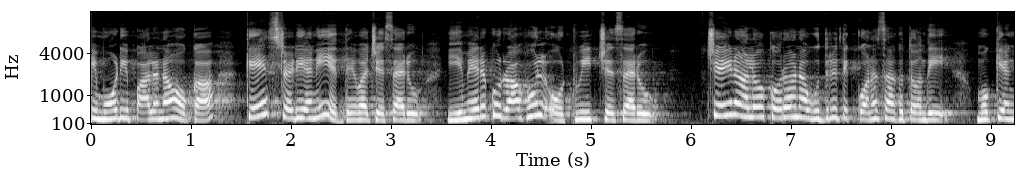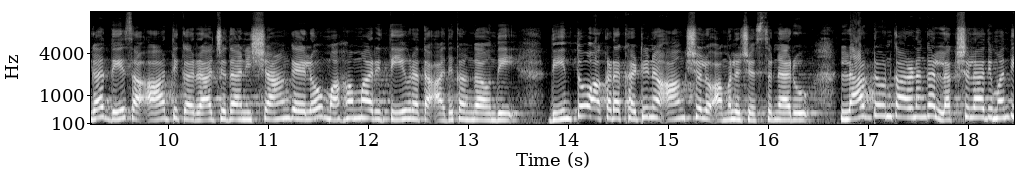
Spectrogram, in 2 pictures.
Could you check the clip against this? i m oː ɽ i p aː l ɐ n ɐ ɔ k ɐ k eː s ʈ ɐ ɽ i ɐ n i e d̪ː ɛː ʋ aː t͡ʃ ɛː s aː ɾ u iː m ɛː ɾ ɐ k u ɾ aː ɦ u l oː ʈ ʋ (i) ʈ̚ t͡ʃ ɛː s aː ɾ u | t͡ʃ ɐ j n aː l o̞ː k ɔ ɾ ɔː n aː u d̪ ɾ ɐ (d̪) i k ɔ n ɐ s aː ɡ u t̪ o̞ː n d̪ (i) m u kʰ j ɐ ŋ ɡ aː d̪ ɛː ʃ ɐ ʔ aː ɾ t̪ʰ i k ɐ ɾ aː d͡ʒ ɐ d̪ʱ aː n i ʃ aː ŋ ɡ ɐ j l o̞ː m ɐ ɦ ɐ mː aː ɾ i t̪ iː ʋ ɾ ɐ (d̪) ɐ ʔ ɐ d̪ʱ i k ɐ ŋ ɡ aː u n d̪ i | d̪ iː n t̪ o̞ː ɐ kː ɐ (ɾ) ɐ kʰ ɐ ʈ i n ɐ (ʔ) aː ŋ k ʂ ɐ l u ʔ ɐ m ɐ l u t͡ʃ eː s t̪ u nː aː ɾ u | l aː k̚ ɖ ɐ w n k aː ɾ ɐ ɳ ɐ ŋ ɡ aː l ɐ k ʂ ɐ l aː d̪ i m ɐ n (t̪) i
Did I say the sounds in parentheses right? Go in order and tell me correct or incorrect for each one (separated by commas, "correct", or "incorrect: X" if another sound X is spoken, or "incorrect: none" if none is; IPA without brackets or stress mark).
incorrect: iː, incorrect: t̪, correct, incorrect: t̪, incorrect: ɽ, correct, incorrect: d̪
